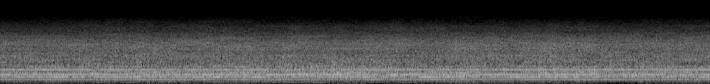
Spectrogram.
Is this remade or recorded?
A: remade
